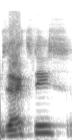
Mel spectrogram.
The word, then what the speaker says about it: Xerxes: So I guess what I'm saying also, what's your name, Xerxes? Am I saying it right, Xerxes? Yeah, you're right.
